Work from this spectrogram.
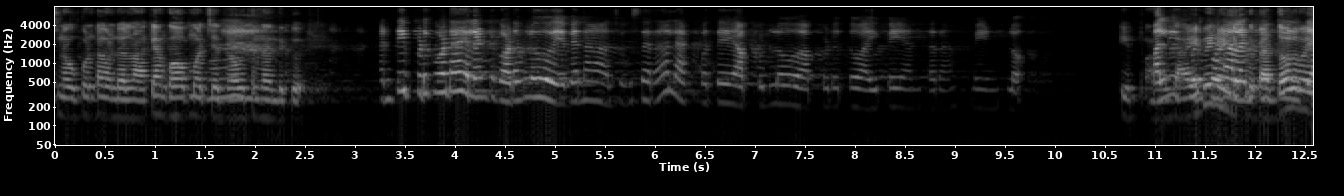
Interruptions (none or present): present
